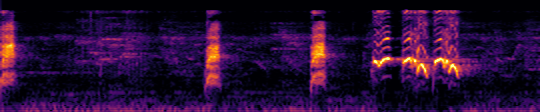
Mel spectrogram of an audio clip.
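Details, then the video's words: Short burst of song from an albino sooty-headed bulbul: three fast descending whistled slurs in close succession, preceded by a few loud sharp clicks, with a soft low background rumble. "kutilang albino gacor"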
